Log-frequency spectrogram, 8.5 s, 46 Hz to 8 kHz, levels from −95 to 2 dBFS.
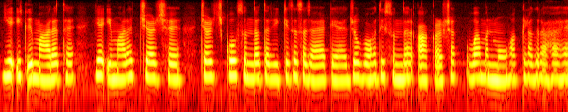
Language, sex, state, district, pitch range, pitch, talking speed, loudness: Hindi, female, Uttar Pradesh, Jyotiba Phule Nagar, 205-230 Hz, 215 Hz, 185 wpm, -19 LUFS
